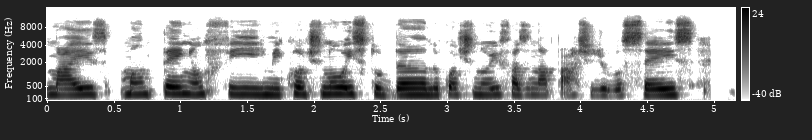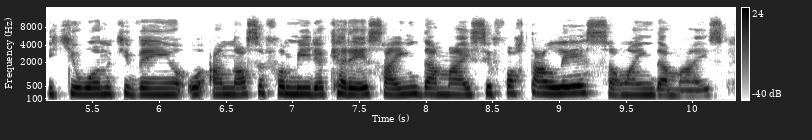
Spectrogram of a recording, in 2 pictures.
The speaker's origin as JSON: {"language": "Portuguese", "town": "Brasília", "region": "Federal District", "country": "Brazil", "tie": "born or raised there", "moved": "as an adult", "lives_now": "Gothenburg, Sweden", "said": "sou natural de Brasília, moro aqui na Suécia, na cidade de Gutemburgo"}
